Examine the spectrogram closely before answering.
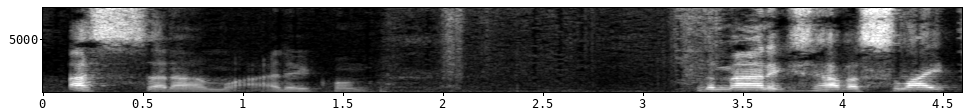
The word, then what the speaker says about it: Assalamu alaikum: So it's pronounced Assalamu alaikum.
